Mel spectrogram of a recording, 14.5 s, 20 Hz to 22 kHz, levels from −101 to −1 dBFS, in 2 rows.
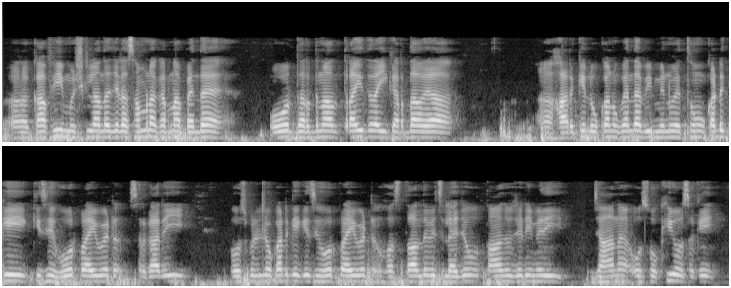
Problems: constant background noise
